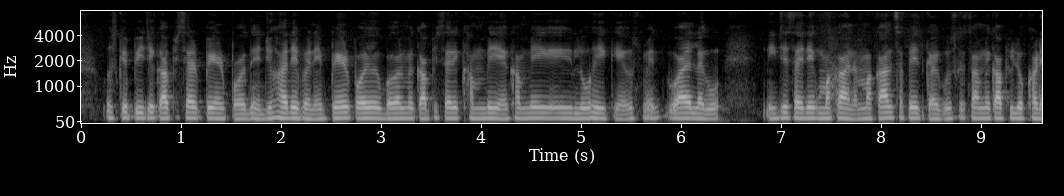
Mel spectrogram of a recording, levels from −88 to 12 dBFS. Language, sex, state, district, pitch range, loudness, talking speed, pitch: Hindi, male, Uttar Pradesh, Hamirpur, 135-145 Hz, -27 LUFS, 260 wpm, 140 Hz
